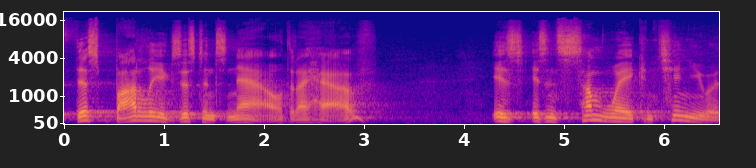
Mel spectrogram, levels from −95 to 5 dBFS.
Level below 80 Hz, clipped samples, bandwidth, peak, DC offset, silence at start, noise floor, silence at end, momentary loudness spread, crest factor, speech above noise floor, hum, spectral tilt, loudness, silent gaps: -80 dBFS; under 0.1%; 17.5 kHz; -10 dBFS; under 0.1%; 0 s; -65 dBFS; 0 s; 7 LU; 20 dB; 37 dB; none; -3.5 dB/octave; -29 LUFS; none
